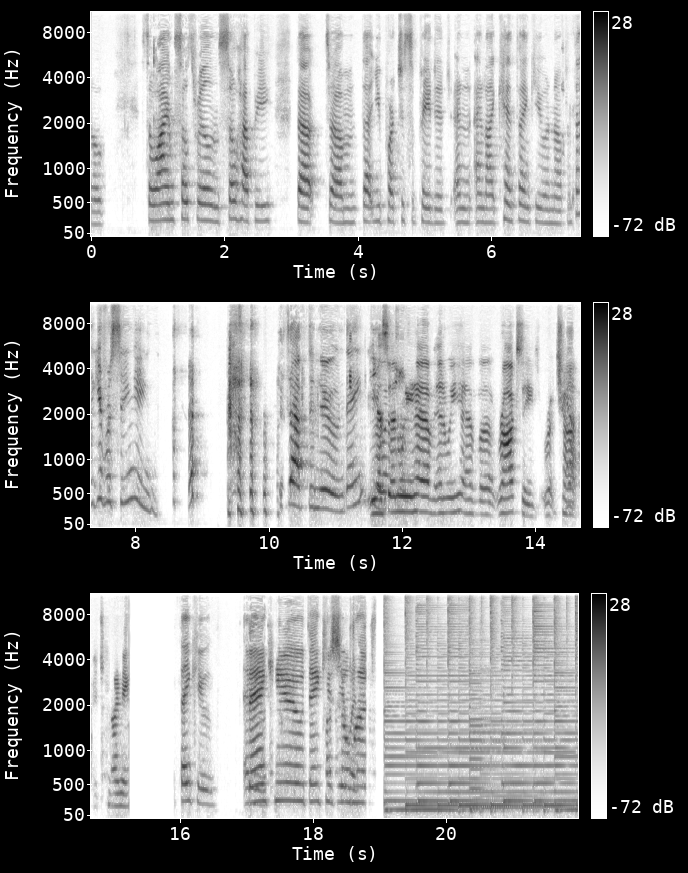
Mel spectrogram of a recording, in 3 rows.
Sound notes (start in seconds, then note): 9.4 chuckles; 19.0 laid back music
